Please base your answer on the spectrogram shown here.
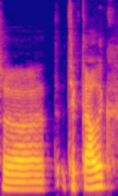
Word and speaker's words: Tiktaalik: I'd like to start with the discovery that you're most famous for, that ancient fish, Tiktaalik, I guess. I'm sure I pronounced this wrong, but still, You got it right.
